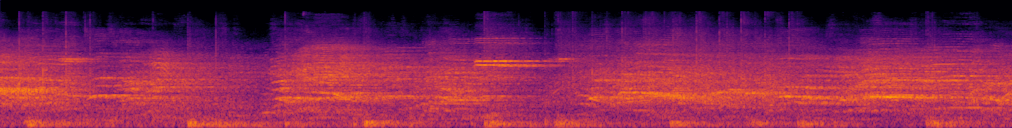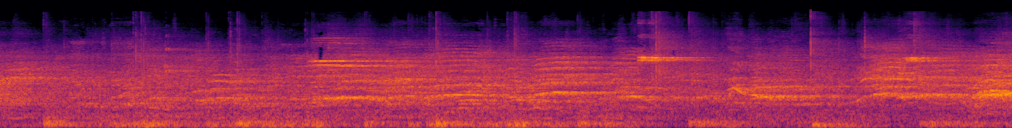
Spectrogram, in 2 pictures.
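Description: A crowd of girls and spectators chatter and shout in a large echoing hall.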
